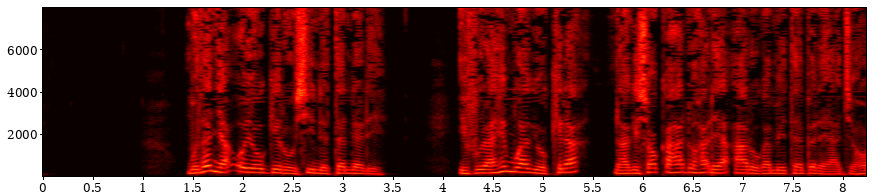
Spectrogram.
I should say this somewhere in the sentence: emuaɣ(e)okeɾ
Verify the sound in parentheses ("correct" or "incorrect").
correct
